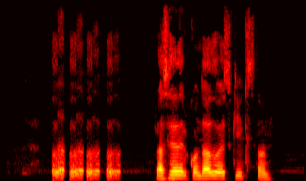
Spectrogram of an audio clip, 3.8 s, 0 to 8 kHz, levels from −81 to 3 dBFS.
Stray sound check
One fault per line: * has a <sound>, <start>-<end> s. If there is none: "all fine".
* has a laugh, 0.7-1.5 s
